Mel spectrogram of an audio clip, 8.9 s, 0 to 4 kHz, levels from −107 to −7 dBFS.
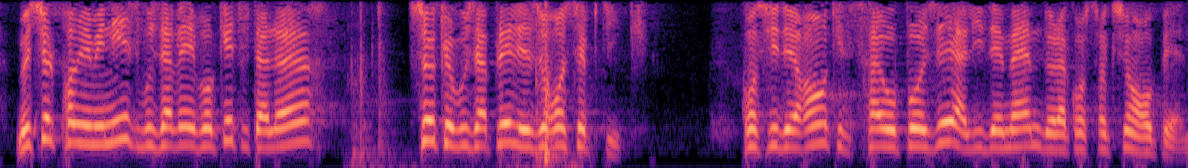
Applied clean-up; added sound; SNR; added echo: none; Microwave oven; 16 dB; none.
